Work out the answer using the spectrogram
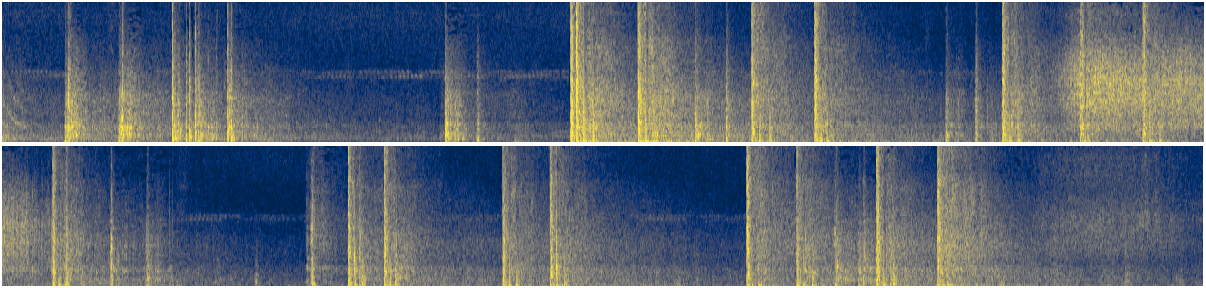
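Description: Aerial firework shells bursting close overhead: a rapid series of sharp bangs, with heavier volleys starting about four, eleven and fourteen seconds in, and a crackling haze between the bangs.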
